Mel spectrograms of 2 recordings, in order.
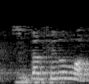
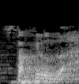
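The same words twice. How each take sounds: First: "Astagfirullah" lebih utuh, lebih tinggi; istigfar diperbaiki. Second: "Astagfirullah" ditelan jadi "stafirla", lebih rendah; istigfar salah. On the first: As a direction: ucapkan lengkap dan jelas. (istigfar yang benar) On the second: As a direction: ucapan istigfar yang terpotong. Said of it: "Contoh lain". (istigfar asal-asalan) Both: Shown as a demonstration.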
